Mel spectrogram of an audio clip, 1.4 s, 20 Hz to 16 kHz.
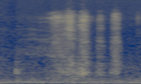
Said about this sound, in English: Actually, first, give me a D6. D6 roll. A D6? Yep.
